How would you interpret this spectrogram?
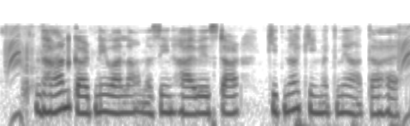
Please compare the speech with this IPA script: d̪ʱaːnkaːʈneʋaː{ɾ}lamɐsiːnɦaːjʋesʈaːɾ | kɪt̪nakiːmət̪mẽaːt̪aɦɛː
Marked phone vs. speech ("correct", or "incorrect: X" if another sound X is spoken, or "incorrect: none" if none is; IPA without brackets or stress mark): incorrect: none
